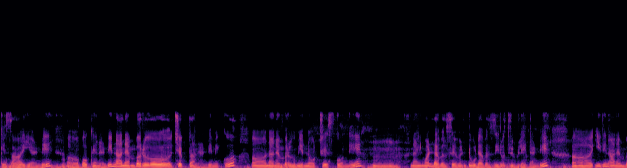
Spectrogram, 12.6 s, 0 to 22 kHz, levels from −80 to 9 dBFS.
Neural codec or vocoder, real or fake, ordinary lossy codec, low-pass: vocoder, 22.05 kHz, 80 mel bands, HiFi-GAN; fake; none; 7.2 kHz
